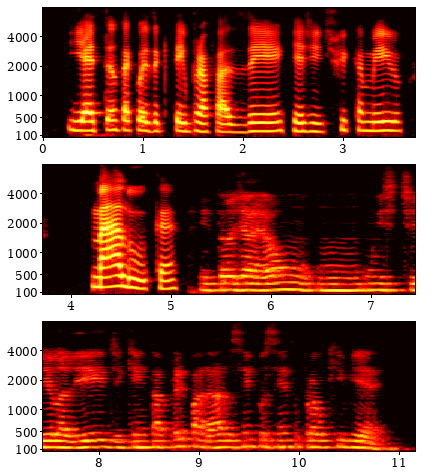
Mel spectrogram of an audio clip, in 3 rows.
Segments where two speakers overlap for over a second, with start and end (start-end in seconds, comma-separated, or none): none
